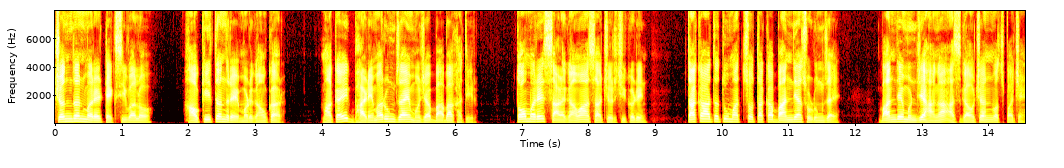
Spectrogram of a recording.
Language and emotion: Goan Konkani, neutral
